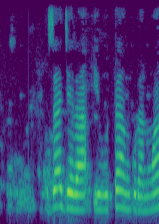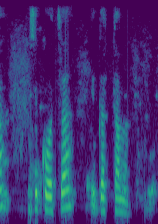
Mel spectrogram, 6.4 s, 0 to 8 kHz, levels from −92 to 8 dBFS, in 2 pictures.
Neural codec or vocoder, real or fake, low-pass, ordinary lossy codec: none; real; 7.2 kHz; AAC, 48 kbps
